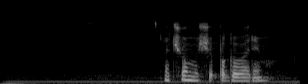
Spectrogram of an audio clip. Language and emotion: Russian, neutral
